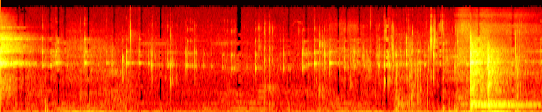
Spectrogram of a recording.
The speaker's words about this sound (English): Well, let's take a swig first now. Yeah, I'm getting a little bit ahead of myself here. All right. You want cheers? Cheers.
